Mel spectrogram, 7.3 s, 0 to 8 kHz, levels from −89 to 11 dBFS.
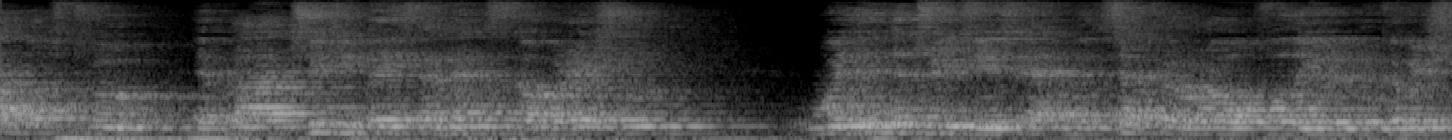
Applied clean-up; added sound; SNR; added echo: none; Thunder; 14 dB; reverberation time 1.2 s.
